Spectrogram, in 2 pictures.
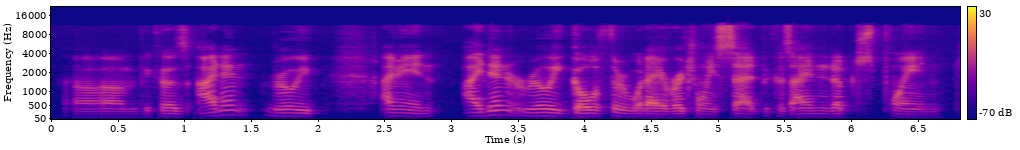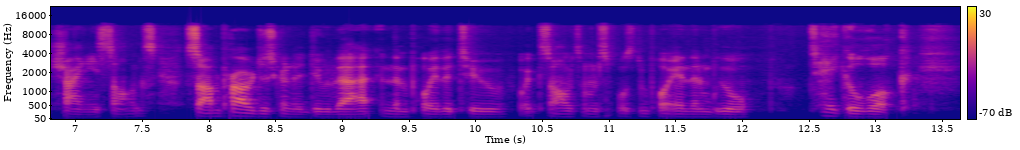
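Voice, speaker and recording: A man talks at a fairly quick pace with ordinary pitch variation and big swings in loudness. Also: fairly low pitch for a man. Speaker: gaming video creator. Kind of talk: gameplay commentary. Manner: unenthusiastic.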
